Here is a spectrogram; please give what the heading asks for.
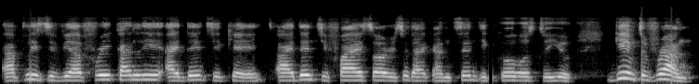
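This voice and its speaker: A woman's voice: medium pitch, normal speed, warm tone. A woman with a Nigerian accent hosts a live online audio room, reeling off greetings and welcomes to each listener in turn. She shifts into a lilting sing-song when she greets people in her local dialect. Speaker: host of an online audio space.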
